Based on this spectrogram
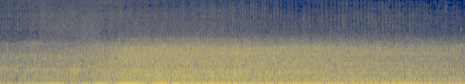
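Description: A taxi engine idles with a steady, low, throbbing rumble that holds at an even level throughout, with no voices over it.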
